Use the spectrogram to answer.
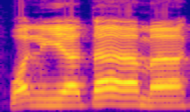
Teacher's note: والیتامى، کڑا زبر ہے، ایک الف کے برابر کھینچنا ہے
